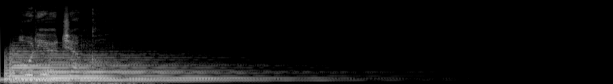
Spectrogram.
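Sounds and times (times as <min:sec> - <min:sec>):
dreamy dance music: 0:00.2 - 0:01.7.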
